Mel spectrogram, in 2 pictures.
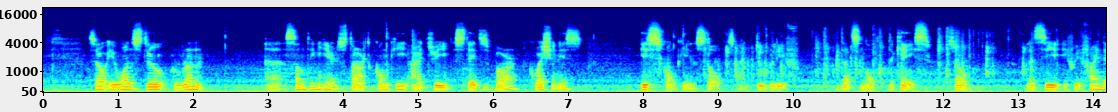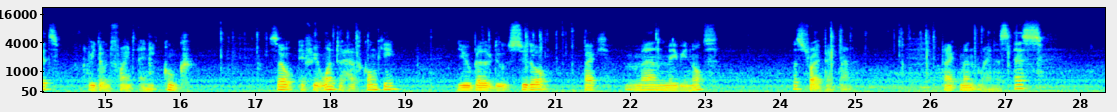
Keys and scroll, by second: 11.9-13.0 typing, 13.5 Tab, 13.8 Tab, 14.0 Tab, 16.5-20.7 typing, 22.0-23.3 typing, 24.9-28.3 typing.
